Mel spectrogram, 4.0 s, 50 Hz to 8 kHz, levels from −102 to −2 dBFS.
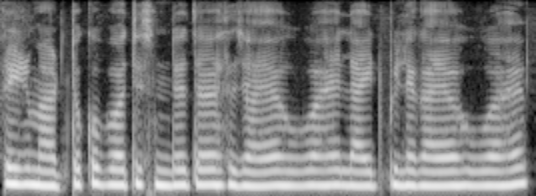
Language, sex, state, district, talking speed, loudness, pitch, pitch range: Hindi, female, Jharkhand, Deoghar, 225 wpm, -14 LUFS, 220 Hz, 215-230 Hz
